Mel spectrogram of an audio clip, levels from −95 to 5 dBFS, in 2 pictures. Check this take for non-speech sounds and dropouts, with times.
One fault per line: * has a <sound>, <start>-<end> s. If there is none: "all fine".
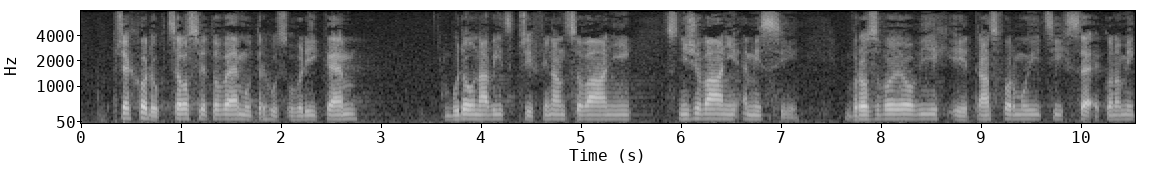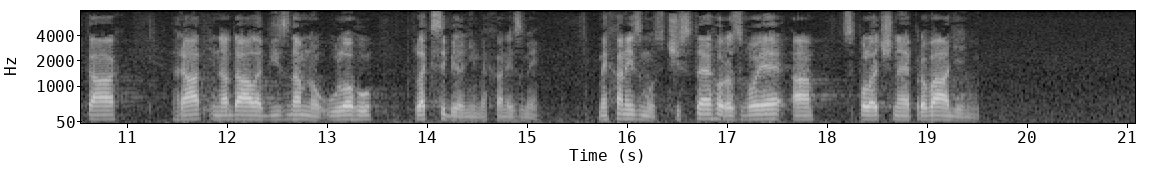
all fine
